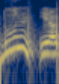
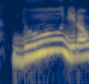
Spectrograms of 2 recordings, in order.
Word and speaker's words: 눈: 학습할 기회는 많이 없지만 동일한 눈이라고 하는 단어를 발음할 때 어떤 경우는 눈이라고 짧게 발음할 수 있지만 어떤 경우는 눈이라고 길게 발음하는 경우가 있어요.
